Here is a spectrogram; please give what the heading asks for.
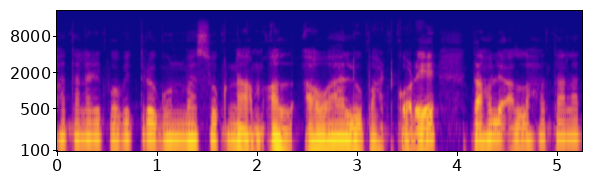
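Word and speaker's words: الأول: সন্তান লাভের মনোবাসনা পূর্ণ করে দিয়ে থাকেন সুবহানাল্লাহ উচ্চারণটা হলো আল আওয়ালু আল আওয়ালু যার অর্থই হচ্ছে সবকিছু শুরু আমরা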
